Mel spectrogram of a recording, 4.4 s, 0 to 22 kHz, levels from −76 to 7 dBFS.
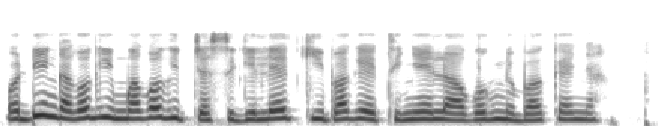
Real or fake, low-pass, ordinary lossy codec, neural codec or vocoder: fake; 7.2 kHz; none; autoencoder, 48 kHz, 128 numbers a frame, DAC-VAE, trained on Japanese speech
